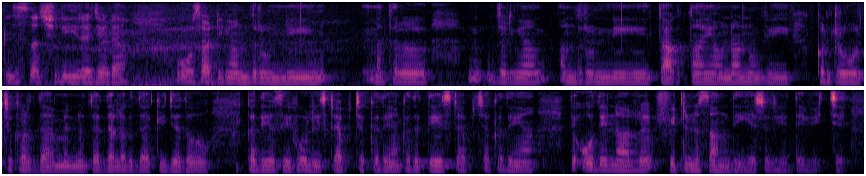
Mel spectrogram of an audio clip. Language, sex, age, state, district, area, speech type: Punjabi, female, 45-60, Punjab, Jalandhar, urban, spontaneous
